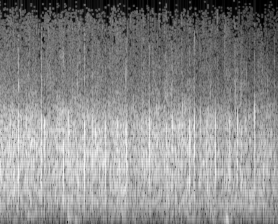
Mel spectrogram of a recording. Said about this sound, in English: Let's give this family just a round of applause. Thank you. Thank you so much.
